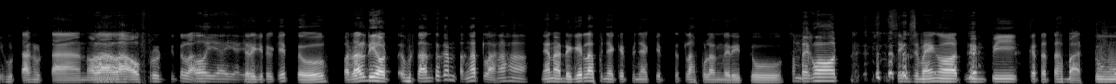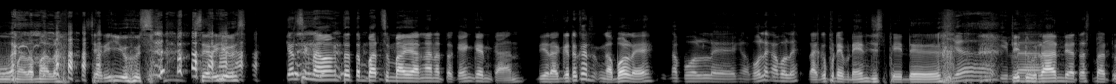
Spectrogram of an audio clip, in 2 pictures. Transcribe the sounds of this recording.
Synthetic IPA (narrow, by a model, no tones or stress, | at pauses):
ɦut̪anhut̪anolalahɔfɾud̚ɡit̪ulajaad͡ʒaɾikit̪ukit̪upadaɦaldiɦot̪hut̪ant̪ukant̪əŋət̪̚lahɦjanadaɡɛnlahpəɲakɪt̪̚pəɲakɪt̪̚sət̪əlahpulaŋdaɾiːt̪usəmpeŋɔt̪̚ | sɪŋsəmeŋɔt̪̚mimpikət̪ət̪ahbat̪umalamalamseɾiʊsseɾiʊs | kansɪŋnawaŋt̪ut̪əmpat̪̚səmbajaŋanat̪awkɛŋkɛnka̰ndiɾaɡat̪ukanŋɡaʔbolɛhŋɡabolɛhŋɡabolɛŋɡabolɛraɡapənapənanid͡ʒispedəjaiduɾandiat̪asbat̪u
